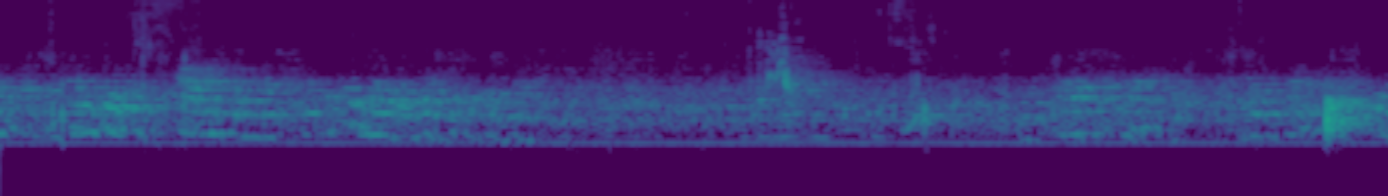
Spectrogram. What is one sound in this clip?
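Nylon fabric rustles as it is folded.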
